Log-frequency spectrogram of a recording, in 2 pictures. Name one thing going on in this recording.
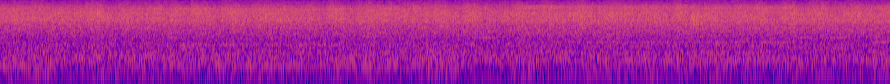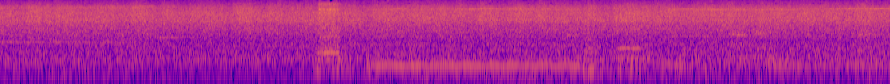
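A gantry machine moves along its rails with a low mechanical hum.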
